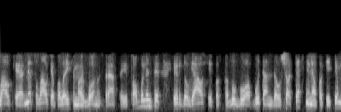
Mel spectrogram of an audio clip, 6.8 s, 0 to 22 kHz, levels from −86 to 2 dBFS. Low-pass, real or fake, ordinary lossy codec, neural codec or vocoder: 3.6 kHz; real; MP3, 32 kbps; none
